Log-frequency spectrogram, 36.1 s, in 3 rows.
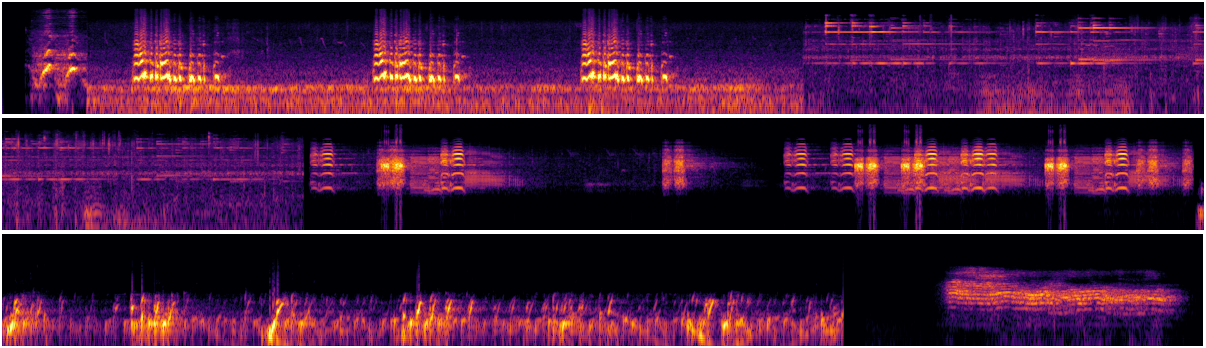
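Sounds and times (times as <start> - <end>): flamingos honking: 0.4 - 2.4, 3.7 - 4.7, 5.8 - 6.8, 15.1 - 17.3, 18.6 - 24.0
whale pulsed calls: 1.3 - 7.5, 33.4 - 35.9.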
